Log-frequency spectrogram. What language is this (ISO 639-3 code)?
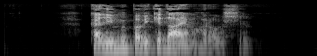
bel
